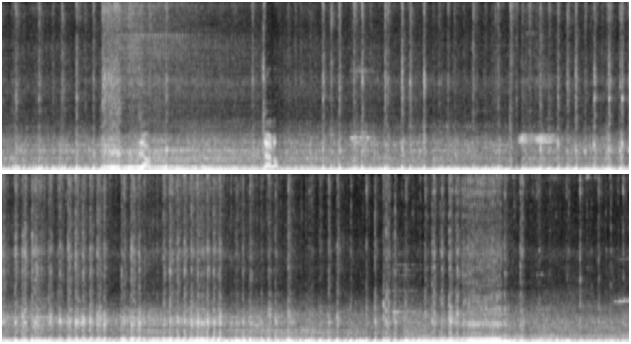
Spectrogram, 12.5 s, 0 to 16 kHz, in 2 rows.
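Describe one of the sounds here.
A Yamaha RD350 two-stroke twin motorcycle revs.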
